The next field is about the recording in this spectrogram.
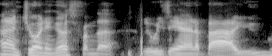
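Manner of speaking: bad, put-on bayou Louisiana accent. Show host introducing the next guest on the show, in a terrible louisiana accent impression. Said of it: "That was a terrible impression".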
